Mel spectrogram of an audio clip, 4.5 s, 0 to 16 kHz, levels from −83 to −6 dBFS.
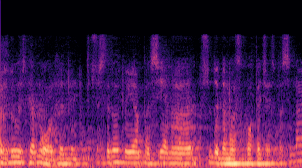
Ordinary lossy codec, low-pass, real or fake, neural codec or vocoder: AAC, 64 kbps; 7.2 kHz; fake; codec, 16 kHz, 1.1 kbps, Voila-Tokenizer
